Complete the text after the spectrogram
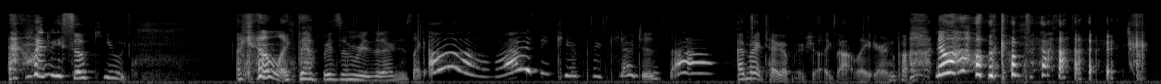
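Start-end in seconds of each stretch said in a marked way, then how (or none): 4.3-7.2 very high, cooing "ah" of delight; mock-gushing, pitched way up; gushing squeal. Imitating own gushing reaction. 9.4-11.5 high, loud cry of dismay; loud, high-pitched plea; calling out. Real, not acted. Calls out as something gets away.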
